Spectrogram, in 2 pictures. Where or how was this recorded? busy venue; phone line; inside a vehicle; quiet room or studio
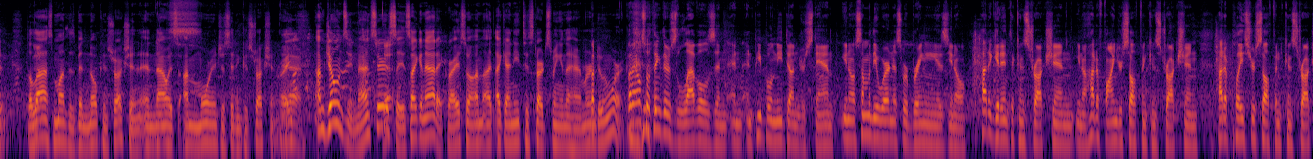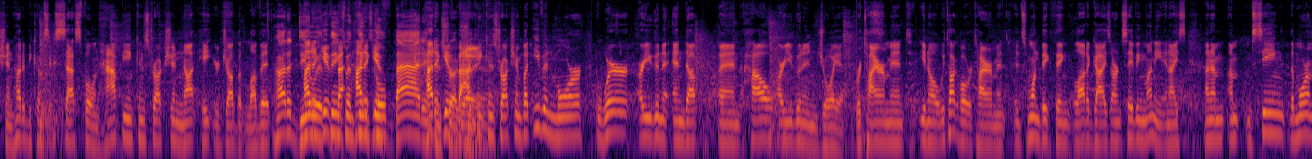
busy venue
